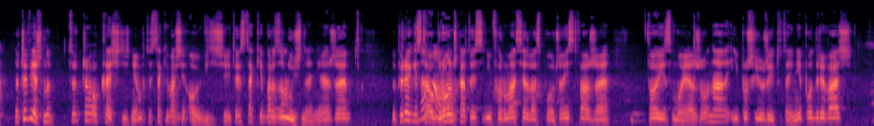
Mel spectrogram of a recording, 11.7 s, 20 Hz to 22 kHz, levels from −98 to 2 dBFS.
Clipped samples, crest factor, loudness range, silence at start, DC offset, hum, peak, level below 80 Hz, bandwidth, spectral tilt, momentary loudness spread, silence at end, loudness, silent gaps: under 0.1%; 20 dB; 3 LU; 0 s; under 0.1%; none; -10 dBFS; -72 dBFS; 15.5 kHz; -2 dB/octave; 9 LU; 0.3 s; -29 LUFS; none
